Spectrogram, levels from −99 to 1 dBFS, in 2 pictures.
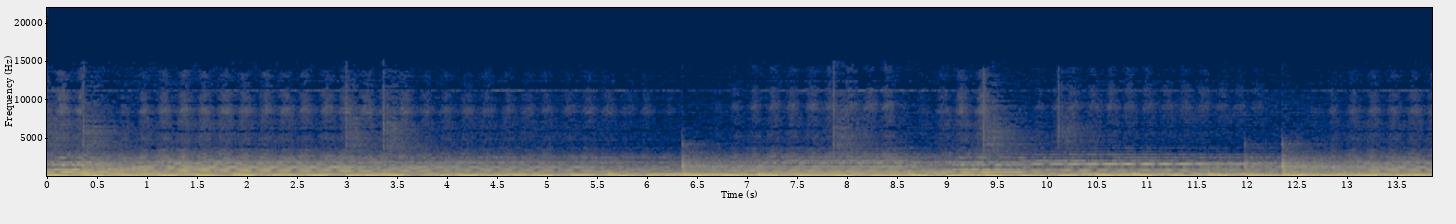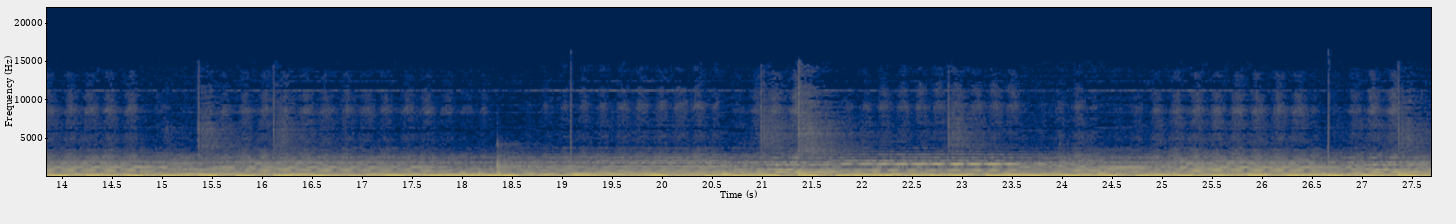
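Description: A tick or dip at 19.09 s and another at 26.67 s are each a block of digital silence: the signal drops straight to silence and returns with no fade. The first gap lasts about 1.45 ms, which fits a 64-sample block, and the second about 0.73 ms, which fits 32 samples. This most often happens when an output buffer is not filled in time. Both holes are too short to hear as gaps, so each one is heard as a tick or dip rather than as silence.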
